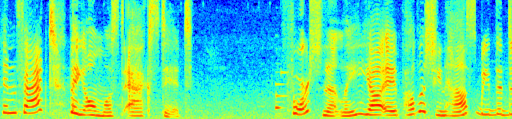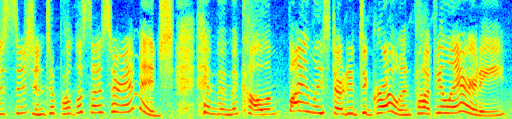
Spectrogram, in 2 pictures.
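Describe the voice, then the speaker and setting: Eager fangirl, very high-pitched. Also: big pitch swings, normal speed, bright, forceful tone, a little hiss or hum, heavily acted. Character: eager, adoring young female fan. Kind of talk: video game voice acting.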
